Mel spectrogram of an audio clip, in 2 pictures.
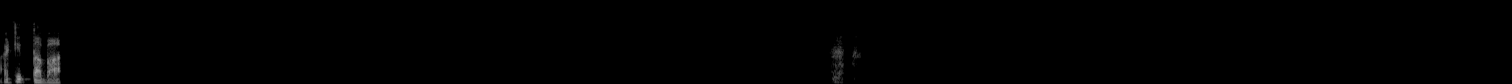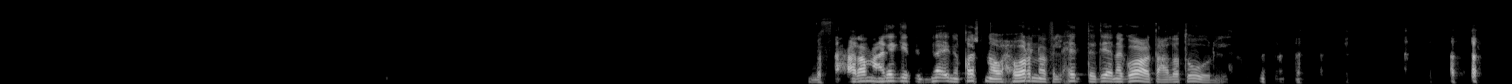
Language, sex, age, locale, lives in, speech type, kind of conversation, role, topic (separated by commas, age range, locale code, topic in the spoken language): Arabic, male, 50-54, ar-SA, Germany, conversation, podcast, host, احكيلي عن تقليد عائلي إنت مش قادر تستغنى عنه؟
